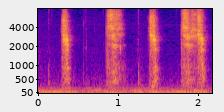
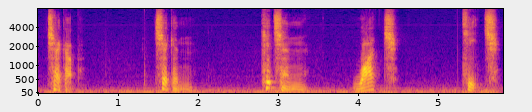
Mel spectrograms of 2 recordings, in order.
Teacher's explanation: A crisp staccato treatment. Feel a sharp, crisp, percussive sensation between the tip of the tongue and the gum ridge. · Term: crisp staccato ch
